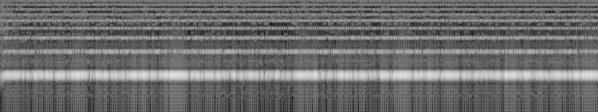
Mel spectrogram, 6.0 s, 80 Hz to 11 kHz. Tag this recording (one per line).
d5
flute
pad
swirly
stereo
